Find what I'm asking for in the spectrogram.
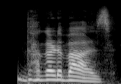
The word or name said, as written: धगड़बाज़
